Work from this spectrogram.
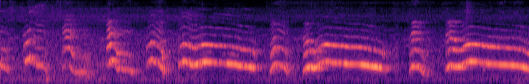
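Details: Eight-week-old basset hound puppy named Molly, in a crate for the first time, howling and yelping: short rising-falling cries give way to longer drawn-out wavering howls, several per second early on, no other sounds.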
